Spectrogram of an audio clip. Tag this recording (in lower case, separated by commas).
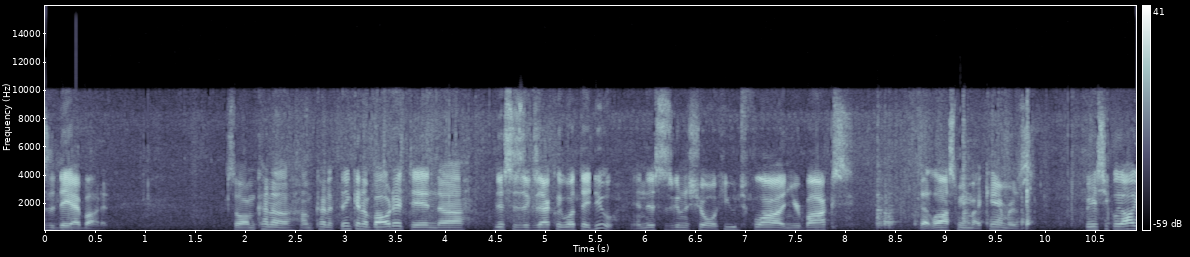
speech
